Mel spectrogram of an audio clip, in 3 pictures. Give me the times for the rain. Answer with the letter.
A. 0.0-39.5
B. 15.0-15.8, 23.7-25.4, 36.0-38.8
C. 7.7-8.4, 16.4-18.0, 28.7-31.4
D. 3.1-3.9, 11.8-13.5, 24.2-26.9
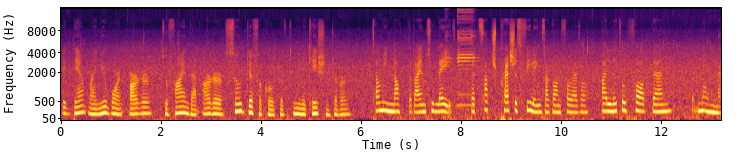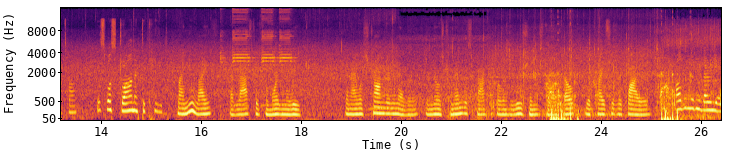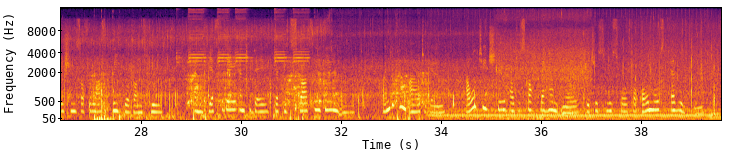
A.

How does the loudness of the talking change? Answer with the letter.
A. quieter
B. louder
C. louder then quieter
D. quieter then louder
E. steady
E.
